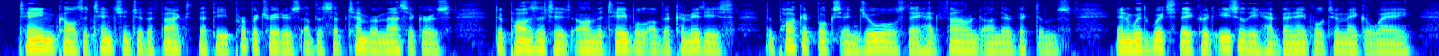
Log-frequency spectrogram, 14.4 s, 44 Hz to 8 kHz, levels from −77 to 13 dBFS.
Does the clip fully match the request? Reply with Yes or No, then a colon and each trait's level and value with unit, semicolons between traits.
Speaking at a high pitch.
No: very low, 80 Hz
